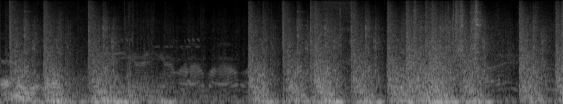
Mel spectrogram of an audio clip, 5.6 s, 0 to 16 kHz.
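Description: Rapid covering gunfire in the 7 Days to Die survival game, repeated loud close bursts of shots with a short pause midway, mixed with game effects and voices talking over it.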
